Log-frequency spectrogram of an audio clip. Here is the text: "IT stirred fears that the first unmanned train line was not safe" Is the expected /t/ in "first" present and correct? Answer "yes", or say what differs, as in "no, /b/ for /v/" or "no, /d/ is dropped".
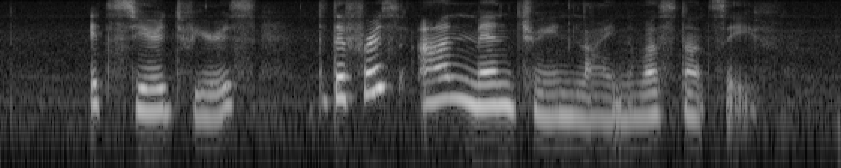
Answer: yes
